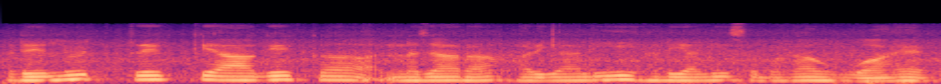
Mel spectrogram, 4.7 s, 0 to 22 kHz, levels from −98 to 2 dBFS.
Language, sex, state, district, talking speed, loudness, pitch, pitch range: Hindi, male, Arunachal Pradesh, Lower Dibang Valley, 165 wpm, -16 LUFS, 130 Hz, 125-145 Hz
